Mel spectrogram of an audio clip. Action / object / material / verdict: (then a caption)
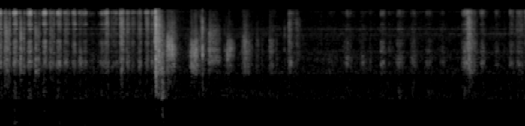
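scrape / paper sheet and pencil tip / paper / none. A metal mechanical pencil tip makes short shading strokes on a flat white drawing paper sheet lying on a desk. Quiet, bright, high scratching comes in a quick, uneven run of short strokes, with one louder scrape around two seconds in and another near the end, and no low-end body.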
